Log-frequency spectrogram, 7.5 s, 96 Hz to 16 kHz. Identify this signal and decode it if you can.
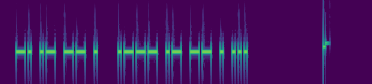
Morse code, heard as a keyed tone, about 20 wpm, 700 Hz. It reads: NAME JAMES
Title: Practice QSO - Exchange 1 - Beginning - 20wpm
